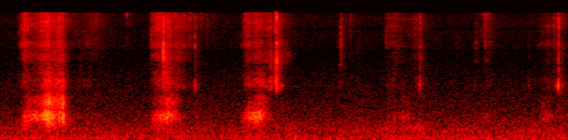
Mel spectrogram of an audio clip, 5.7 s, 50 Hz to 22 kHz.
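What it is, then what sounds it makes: Plastic jar scraped and tapped. Wooden chopsticks scrape and tap along the ribbed rim and sides of a hand-held clear plastic jar partly filled with dark dried loose material. Six quiet, irregular bursts of rasping, scratchy friction are heard, centered around 600 Hz with bright high hiss. Several end in short sharp ticks that die away quickly.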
